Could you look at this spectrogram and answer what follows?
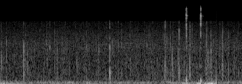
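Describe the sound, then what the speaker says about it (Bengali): Rain falls steadily outdoors on a rainy day among trees and plants, a soft continuous patter with a few louder drops near the end. "বৃষ্টি পড়ছে, বৃষ্টি পড়ছে"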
